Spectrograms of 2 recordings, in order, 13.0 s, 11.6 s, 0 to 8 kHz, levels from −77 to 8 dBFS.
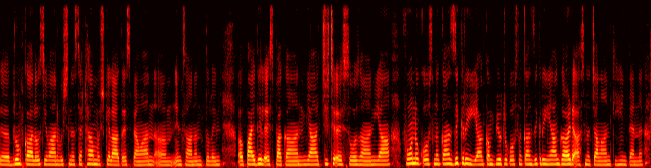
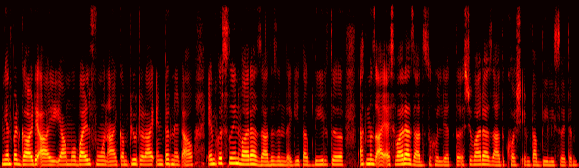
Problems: none marked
